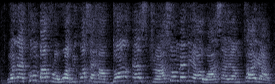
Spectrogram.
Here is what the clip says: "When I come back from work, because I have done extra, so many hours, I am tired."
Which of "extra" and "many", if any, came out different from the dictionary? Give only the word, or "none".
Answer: extra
